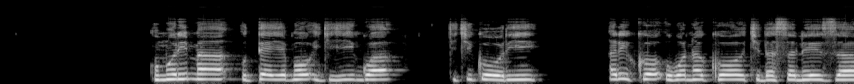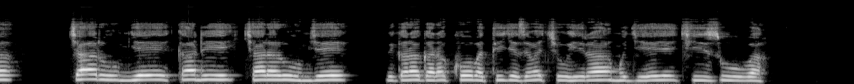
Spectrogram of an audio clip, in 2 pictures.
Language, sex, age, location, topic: Kinyarwanda, male, 18-24, Nyagatare, agriculture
